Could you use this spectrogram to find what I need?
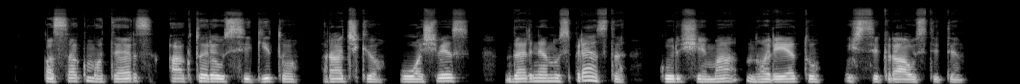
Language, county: Lithuanian, Telšiai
